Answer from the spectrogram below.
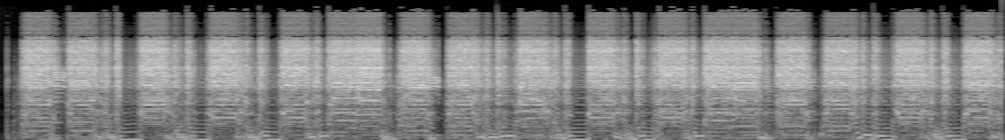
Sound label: Bias Distortion Heavy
